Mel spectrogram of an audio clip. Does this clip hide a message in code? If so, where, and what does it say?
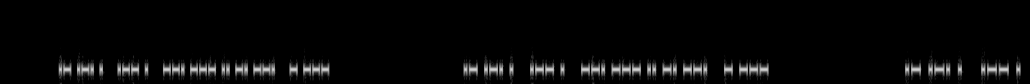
Yes: Morse code from 0.6 to 10.2 s, heard as a keyed tone, about 46 wpm, 700 Hz. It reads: ARE WE GOING TO ARE WE GOING TO ARE WE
